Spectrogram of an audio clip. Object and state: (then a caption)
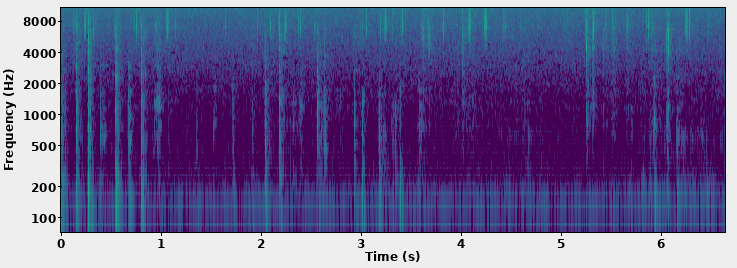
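Embossed leather handbag. Fingernails scratch across the front of a pink embossed leather handbag and then along its stitched leather edge, making quick, irregular, dry ticks and scratches over a steady low hum. The sharp ticks are loudest and densest in the first second, then settle into softer, patchier scratching with occasional brighter clicks.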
